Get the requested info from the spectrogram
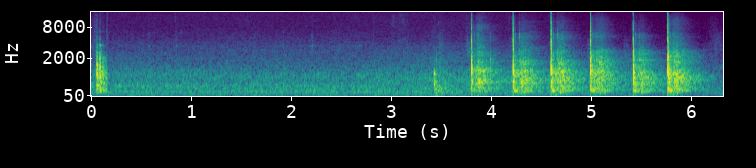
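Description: Wooden armrest of a child's rocking chair being knocked down into place on its glued spindles. There is one knock at the start, then, from about three and a half seconds in, a run of about seven sharp knocks, roughly two and a half a second.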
